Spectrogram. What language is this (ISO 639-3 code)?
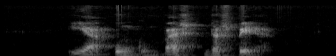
cat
